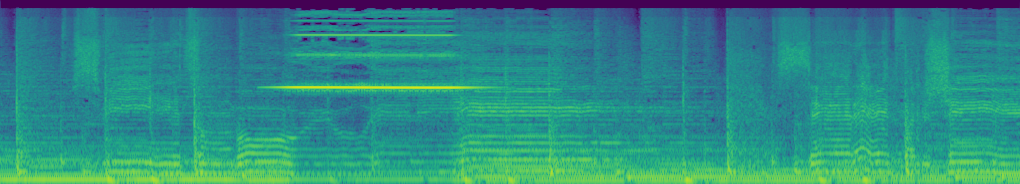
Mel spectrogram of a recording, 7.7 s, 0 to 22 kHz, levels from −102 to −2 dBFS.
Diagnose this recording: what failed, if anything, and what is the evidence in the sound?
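Two failures are audible, one in the acoustic path and one in call processing and the codec.

From 1.93 s to 3.87 s there is a loudspeaker feedback squeal at 3.6 kHz. It comes from the acoustic loop between microphone and loudspeaker, where gain at that one frequency exceeded unity and the tone reinforced itself. It swells over roughly a third of a second to sit around 10 dB above the program sound. A spectrogram would show a single bright horizontal line at 3.6 kHz, and the waveform envelope would rise visibly, then end at 3.87 s.

From 5.37 s to 6.99 s the audio turns rough and muffled, consistent with a call bitrate drop. A falling bandwidth estimate pushed the encoder to a much lower rate, and the sound fits a fall from around 40 kbps to about 13 kbps, holding at the lowest quality for about 1.55 s. The coarser quantisation gives a watery texture, and the encoder's low-rate bandwidth limit removes the top end. 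On a spectrogram, energy above a few kHz is sharply cut off across that span before full bandwidth returns.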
